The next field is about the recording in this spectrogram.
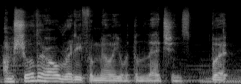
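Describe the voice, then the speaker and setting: A man's voice: lowish voice, animated, fast talker, over music, close to an everyday voice. A man voicing an earnest young male reporter who asks polite questions.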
